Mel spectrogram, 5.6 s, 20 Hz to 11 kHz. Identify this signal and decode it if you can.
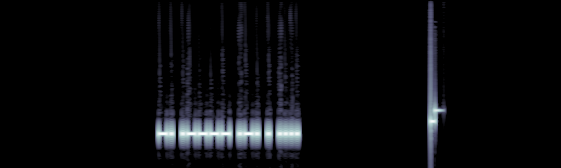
Morse code, heard as a keyed tone, about 39 wpm, 700 Hz. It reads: N1REH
